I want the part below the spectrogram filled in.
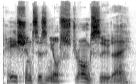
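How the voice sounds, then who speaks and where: A man's voice: mid-range voice, very animated, unhurried, a bit bright. A man playing a cocky, teasing, self-assured sailor in a pirate romance audio drama, with a nonchalant manner. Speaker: voice actor.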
